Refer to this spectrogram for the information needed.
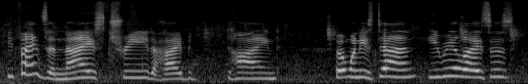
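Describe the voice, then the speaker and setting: A woman's voice: high-pitched, slow pace, bright, forceful tone, slight background noise. A woman reading a picture book aloud outdoors for children, expressively, often stopping to ask them questions. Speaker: story reader for young children.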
